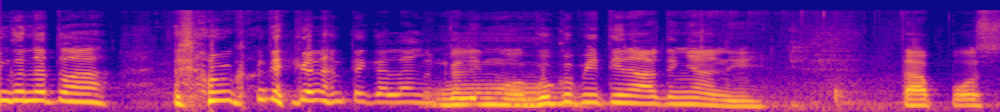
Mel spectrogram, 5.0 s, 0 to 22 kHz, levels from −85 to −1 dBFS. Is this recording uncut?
no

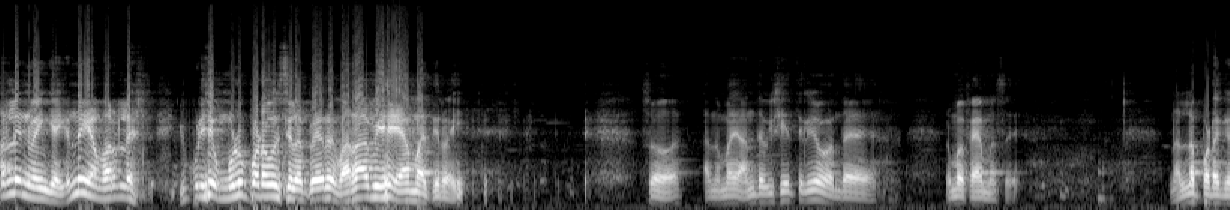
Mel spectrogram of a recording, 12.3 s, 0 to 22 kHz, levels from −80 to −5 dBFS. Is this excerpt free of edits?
yes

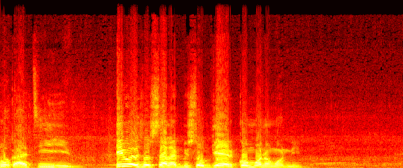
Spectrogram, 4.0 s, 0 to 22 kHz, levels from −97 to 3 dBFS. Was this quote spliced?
yes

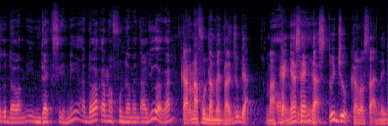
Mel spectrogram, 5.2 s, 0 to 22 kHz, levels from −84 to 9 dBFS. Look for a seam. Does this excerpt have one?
no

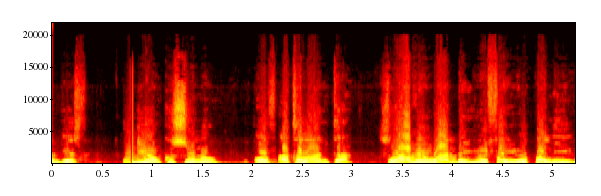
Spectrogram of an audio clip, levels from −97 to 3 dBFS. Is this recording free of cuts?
yes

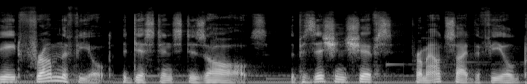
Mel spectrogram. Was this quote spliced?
yes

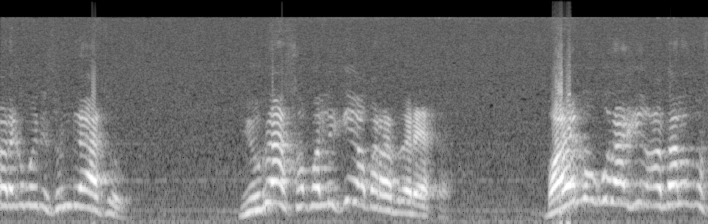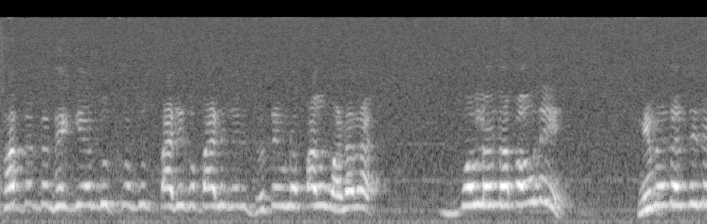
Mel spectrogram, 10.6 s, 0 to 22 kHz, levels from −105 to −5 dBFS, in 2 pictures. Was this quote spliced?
no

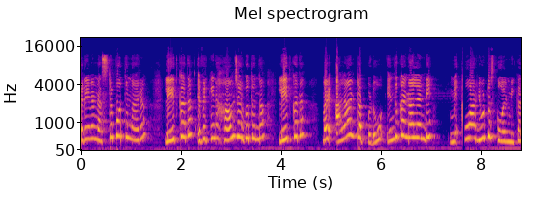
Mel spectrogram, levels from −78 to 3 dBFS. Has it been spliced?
yes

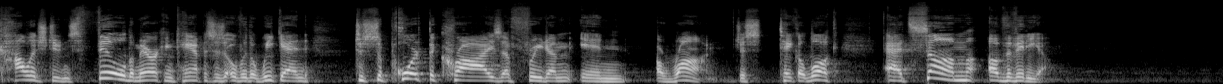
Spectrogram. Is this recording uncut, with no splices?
yes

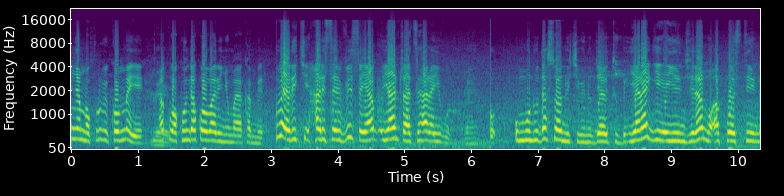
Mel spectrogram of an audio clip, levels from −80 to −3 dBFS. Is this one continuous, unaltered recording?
no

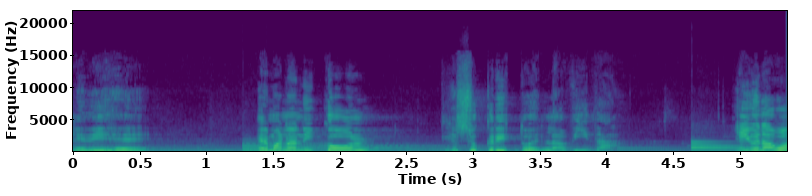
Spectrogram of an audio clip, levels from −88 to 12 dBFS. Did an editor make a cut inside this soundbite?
yes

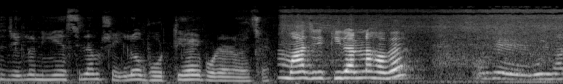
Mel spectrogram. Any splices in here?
yes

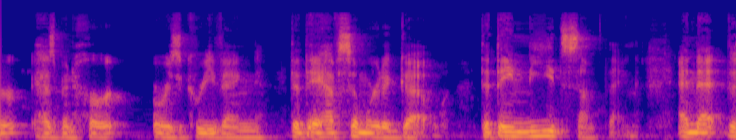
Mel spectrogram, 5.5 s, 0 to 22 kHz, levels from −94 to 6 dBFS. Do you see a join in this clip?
yes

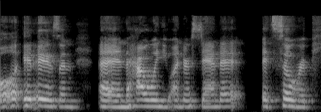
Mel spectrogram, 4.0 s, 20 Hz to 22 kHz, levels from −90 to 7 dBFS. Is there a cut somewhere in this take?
yes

